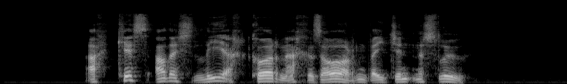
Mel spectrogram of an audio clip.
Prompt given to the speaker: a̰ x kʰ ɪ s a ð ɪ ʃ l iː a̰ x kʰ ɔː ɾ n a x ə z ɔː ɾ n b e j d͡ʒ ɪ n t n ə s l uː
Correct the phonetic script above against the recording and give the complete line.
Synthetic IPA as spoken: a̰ x kʰ ɪ s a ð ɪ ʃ l iː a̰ x kʰ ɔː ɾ n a x ə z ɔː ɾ n v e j d͡ʒ ɪ n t n ə s l uː

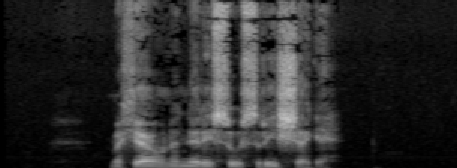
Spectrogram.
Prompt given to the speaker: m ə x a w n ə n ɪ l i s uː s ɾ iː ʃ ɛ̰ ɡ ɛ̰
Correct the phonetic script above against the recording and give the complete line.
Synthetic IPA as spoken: m ə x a w n ə n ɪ ɾ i s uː s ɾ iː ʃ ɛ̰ ɡ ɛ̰

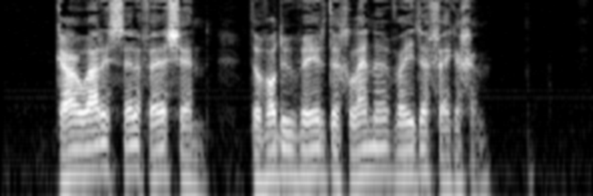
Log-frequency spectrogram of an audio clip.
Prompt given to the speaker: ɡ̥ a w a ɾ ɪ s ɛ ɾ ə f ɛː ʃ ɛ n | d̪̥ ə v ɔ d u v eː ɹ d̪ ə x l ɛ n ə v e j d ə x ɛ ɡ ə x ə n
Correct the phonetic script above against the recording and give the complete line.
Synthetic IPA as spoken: ɡ̥ a w a ɾ ɪ s ɛ ɾ ə f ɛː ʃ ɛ n | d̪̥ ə v ɔ d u v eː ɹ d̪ ə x l ɛ n ə v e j d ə f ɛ ɡ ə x ə n

